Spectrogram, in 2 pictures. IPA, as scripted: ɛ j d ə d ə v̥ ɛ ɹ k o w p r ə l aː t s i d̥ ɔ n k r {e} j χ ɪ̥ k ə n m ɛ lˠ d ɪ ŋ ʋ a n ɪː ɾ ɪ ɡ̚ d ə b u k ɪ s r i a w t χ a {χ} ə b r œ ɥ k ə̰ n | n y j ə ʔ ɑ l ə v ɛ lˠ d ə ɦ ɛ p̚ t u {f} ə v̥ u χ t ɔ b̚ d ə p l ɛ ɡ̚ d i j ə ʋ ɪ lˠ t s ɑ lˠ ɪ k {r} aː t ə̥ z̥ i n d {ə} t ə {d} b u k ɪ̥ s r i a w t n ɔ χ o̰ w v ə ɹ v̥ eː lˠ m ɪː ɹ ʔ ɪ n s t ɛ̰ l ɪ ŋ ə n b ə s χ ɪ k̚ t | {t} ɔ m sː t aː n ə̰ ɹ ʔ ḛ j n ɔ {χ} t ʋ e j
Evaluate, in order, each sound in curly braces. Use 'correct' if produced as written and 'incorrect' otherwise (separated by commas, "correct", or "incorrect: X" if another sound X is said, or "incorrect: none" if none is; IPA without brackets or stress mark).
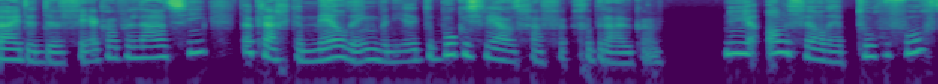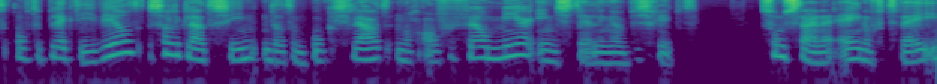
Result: incorrect: ɛ, correct, incorrect: χ, incorrect: l, incorrect: ɑ, incorrect: n, incorrect: s, incorrect: f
